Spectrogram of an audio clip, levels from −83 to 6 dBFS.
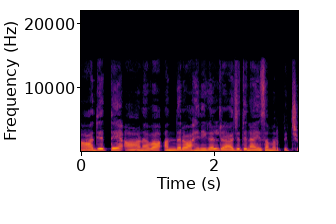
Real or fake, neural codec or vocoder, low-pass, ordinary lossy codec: fake; vocoder, 44.1 kHz, 128 mel bands, Pupu-Vocoder; 14.4 kHz; AAC, 64 kbps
